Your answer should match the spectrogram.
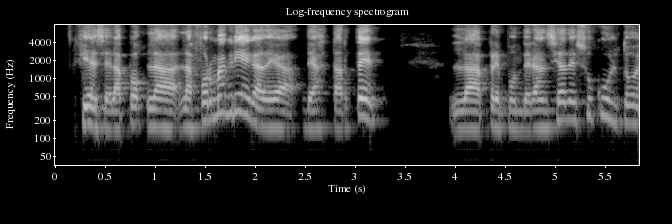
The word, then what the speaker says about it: Astarte: En la Biblia recibe el nombre de Astoret o Astarot, pronunciación desfigurada de la original Astart, mediante la inclusión de las vocales de la palabra hebrea boset, vergüenza, según uso piadoso de los rabinos para desprestigiar a las divinidades paganas.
